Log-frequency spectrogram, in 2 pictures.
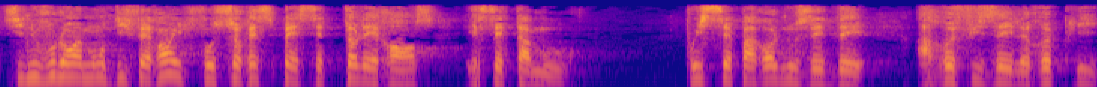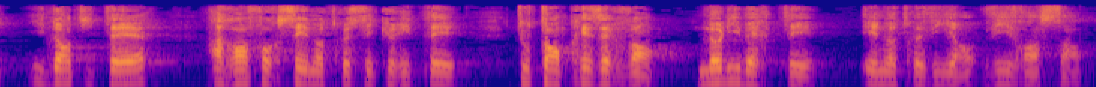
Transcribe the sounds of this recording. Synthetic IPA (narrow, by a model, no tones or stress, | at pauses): sinuvulɔ̃ɛ̃mɔ̃d̪ːifeʁɑ̃ilfosəʁɛspɛsɛt̪ːɔleʁɑ̃s | esɛt̪amuːʁ | pɥisːepaʁɔlnuzed̪e | a̰ʁəfyzeleʁəpli | id̪ɑ̃t̪i̥t̪ɛːʁ | aʁɑ̃fɔʁsenɔt̪χəsekʲyʁit̪e | t̪ut̪ɑ̃pχezɛʁvɑ̰̃ | nolibɛʁt̪eː | nɔt̪χəvĩvivʁɑ̃sɑ̰̃bl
